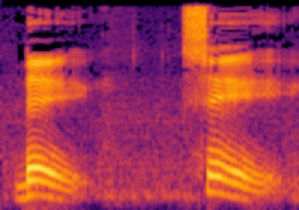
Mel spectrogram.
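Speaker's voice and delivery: डे ending on a clear ei. Shown as a demonstration. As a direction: end on the ei glide. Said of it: "एई की आवाज़ आनी चाहिए". (अंत में एई)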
